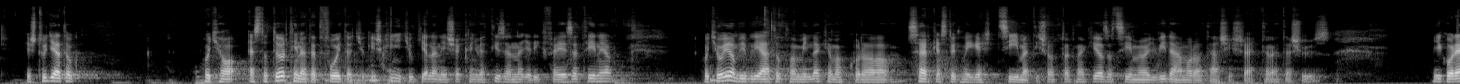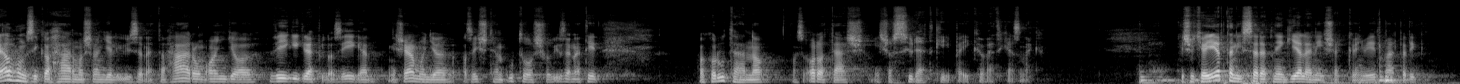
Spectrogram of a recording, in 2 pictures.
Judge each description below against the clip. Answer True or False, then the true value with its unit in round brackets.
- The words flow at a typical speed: True (145 wpm)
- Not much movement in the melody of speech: False (3.2 semitones)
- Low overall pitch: True (115 Hz)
